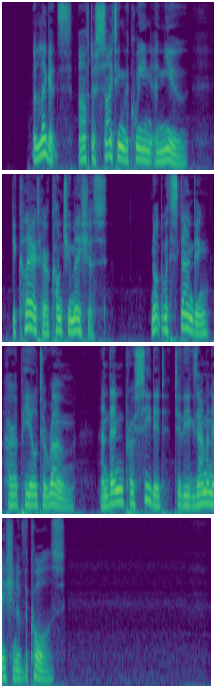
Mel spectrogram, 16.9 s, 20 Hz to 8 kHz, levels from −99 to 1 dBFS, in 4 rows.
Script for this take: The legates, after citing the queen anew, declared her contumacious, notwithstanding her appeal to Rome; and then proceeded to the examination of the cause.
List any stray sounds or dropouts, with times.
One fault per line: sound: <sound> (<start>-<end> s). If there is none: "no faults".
no faults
